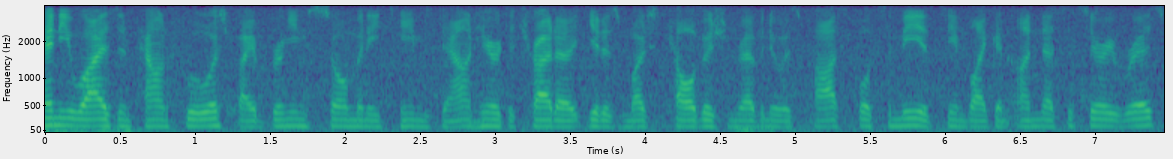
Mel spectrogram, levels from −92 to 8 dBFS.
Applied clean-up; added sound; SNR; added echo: none; Rain; 13 dB; none.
